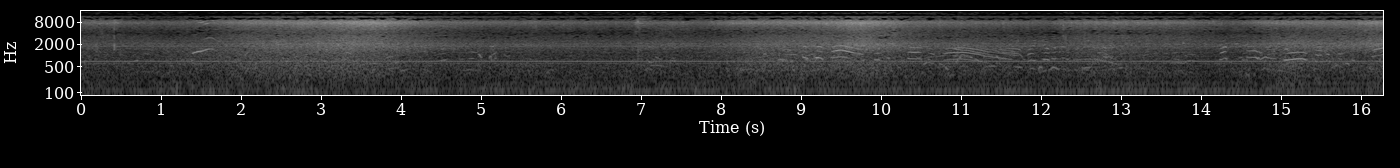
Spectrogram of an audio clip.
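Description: Small waves wash onto a sandy shore in slow, regular swells.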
